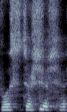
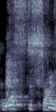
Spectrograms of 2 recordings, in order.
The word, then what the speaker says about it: Worcestershire: And the sauce that we don't know how to pronounce, Worcestershire. Worcestershire sauce.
